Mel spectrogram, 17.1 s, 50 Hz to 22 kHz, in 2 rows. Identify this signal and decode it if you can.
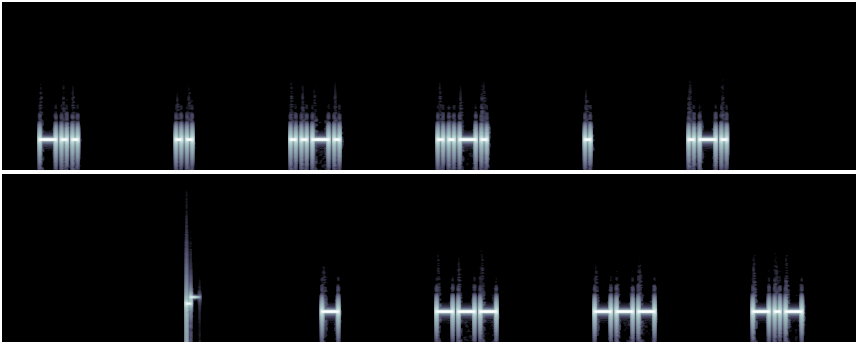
Morse code, heard as a keyed tone, about 22 wpm, spaced as for 8 wpm, 700 Hz. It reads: DIFFER TOOK
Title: 6x Character Spacing - Top 300 Words - 22wpm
